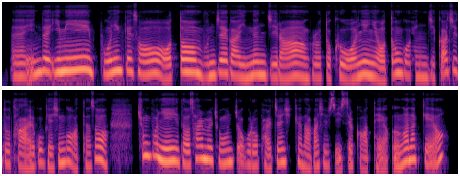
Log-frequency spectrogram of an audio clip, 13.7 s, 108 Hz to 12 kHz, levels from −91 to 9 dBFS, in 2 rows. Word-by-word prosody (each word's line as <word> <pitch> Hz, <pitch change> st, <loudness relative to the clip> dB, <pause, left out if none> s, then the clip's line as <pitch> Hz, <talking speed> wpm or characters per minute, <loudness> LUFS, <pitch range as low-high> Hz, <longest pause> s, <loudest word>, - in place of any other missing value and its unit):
예. 195 Hz, +1 st, -4 dB
인데 240 Hz, +2 st, +2 dB
이미 260 Hz, +3 st, +6 dB
본인께서 230 Hz, -3 st, +2 dB
어떤 235 Hz, +7 st, +4 dB
문제가 205 Hz, +1 st, 0 dB
있는지랑 185 Hz, -1 st, -1 dB
그리고 180 Hz, -1 st, -7 dB
또 180 Hz, -1 st, -7 dB
그 190 Hz, -, -3 dB
원인이 195 Hz, +4 st, +2 dB
어떤 215 Hz, +9 st, -1 dB
거인지까지도 200 Hz, +3 st, -6 dB
다 180 Hz, -2 st, -5 dB
알고 205 Hz, +5 st, -5 dB
계신 195 Hz, +3 st, -4 dB
것 220 Hz, -1 st, -2 dB
같아서 185 Hz, +7 st, -3 dB, 0.4 s
충분히 255 Hz, -8 st, +4 dB
더 195 Hz, -2 st, -1 dB
삶을 255 Hz, +2 st, +2 dB
좋은 210 Hz, 0 st, -3 dB
쪽으로 185 Hz, -4 st, -6 dB
발전시켜 215 Hz, +7 st, -6 dB
나가실 180 Hz, +3 st, -7 dB
수 -, -, -8 dB
있을 135 Hz, -, -7 dB
것 -, -, -14 dB
같아요. 135 Hz, -, -8 dB
응원할게요. 240 Hz, -, -1 dB
210 Hz, 320 characters per minute, -23 LUFS, 185-235 Hz, 0.4 s, 이미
